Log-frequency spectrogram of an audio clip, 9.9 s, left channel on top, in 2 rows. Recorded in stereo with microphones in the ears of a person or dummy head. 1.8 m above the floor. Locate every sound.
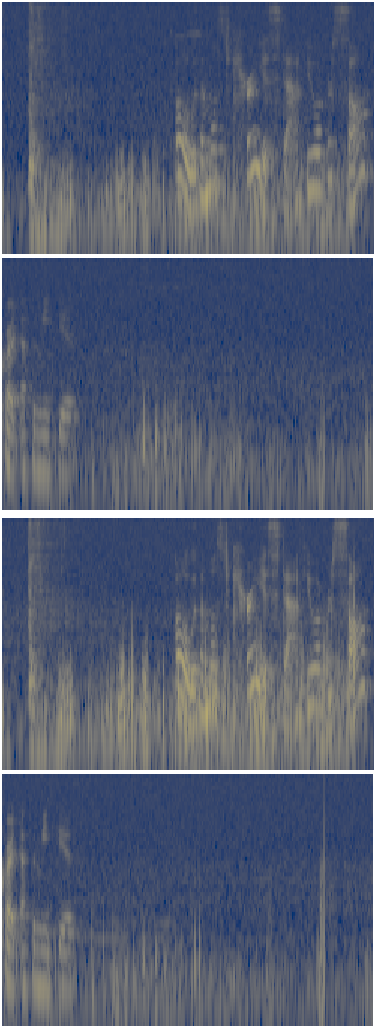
0.3 s a pop: 55° right (ahead or behind), 4.5 m
2.3 s a woman speaking: 30° right (ahead or behind), 1.0 m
